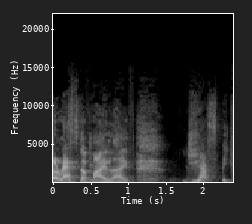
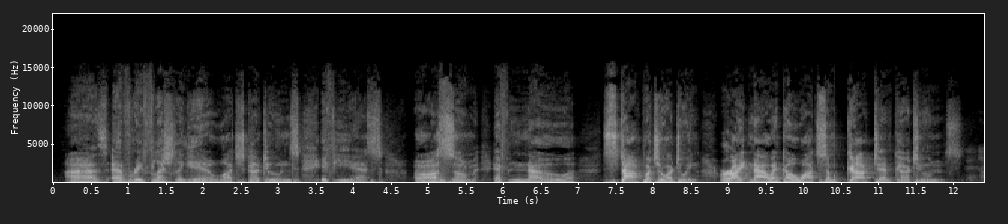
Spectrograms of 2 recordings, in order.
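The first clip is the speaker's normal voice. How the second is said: rough, creaky, ground-out voice. Voice actor explaining voiceover to an audience: Megatron voice. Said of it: "You heard Megatron, right?".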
